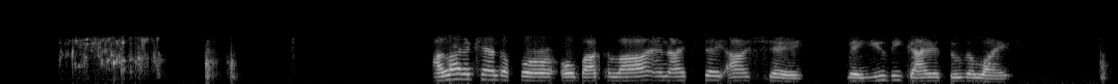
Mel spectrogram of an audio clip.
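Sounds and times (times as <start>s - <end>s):
liquid being poured as libation: 0.6s - 1.8s
speech: 4.4s - 10.2s.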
